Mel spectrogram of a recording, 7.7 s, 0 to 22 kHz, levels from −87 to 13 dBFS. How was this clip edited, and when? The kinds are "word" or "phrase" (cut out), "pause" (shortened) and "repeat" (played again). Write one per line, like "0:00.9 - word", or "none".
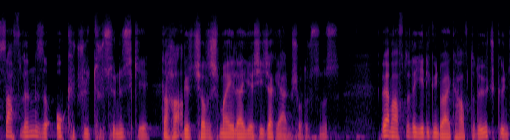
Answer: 0:01.0 - word
0:02.4 - word
0:02.7 - word
0:04.1 - word
0:05.8 - word
0:06.6 - word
